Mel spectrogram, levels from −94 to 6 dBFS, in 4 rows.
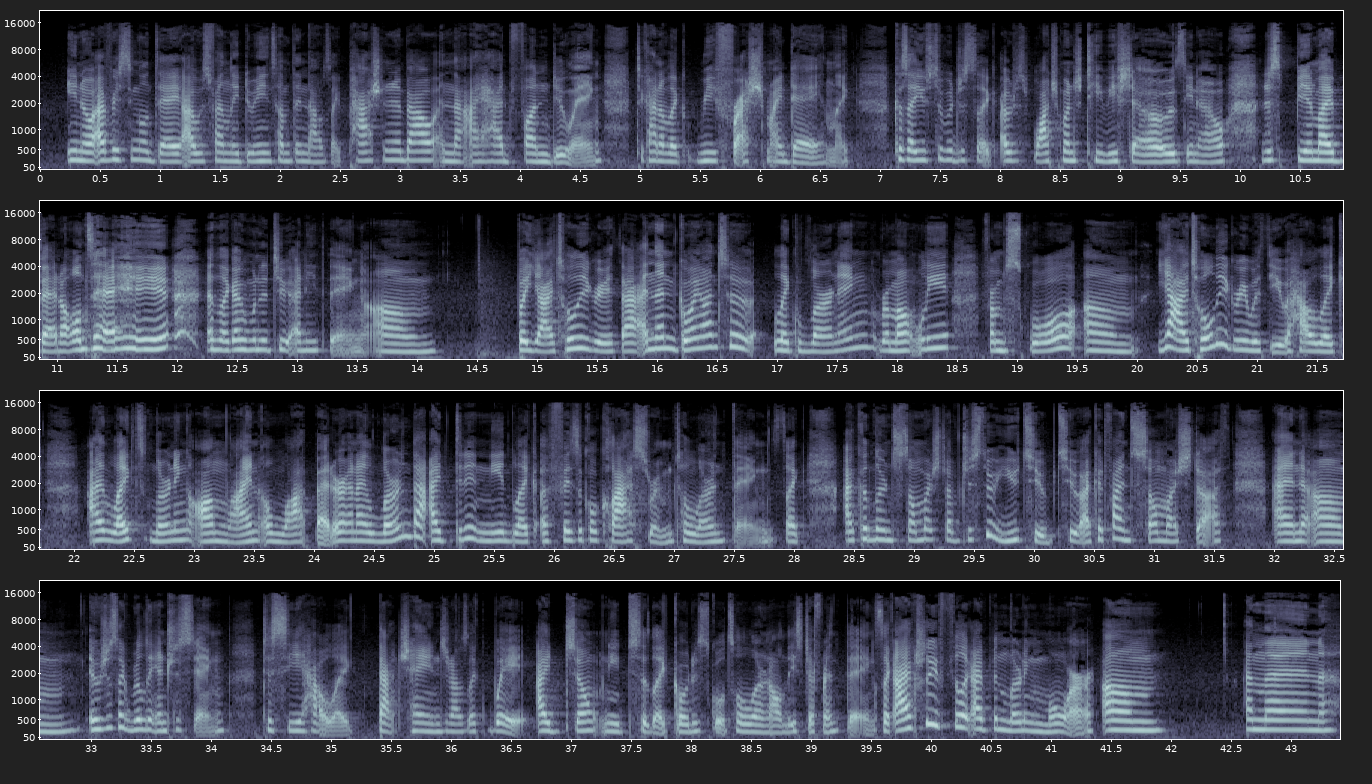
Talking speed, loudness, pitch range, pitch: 240 wpm, -20 LUFS, 205-240 Hz, 220 Hz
